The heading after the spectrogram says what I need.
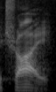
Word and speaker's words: trie: as keys so the the name is traced to come from retrieval that's why it's spelled in this awkward way but then tree is kind of taken already and would confuse the heck out of people so instead we say try I don't know if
